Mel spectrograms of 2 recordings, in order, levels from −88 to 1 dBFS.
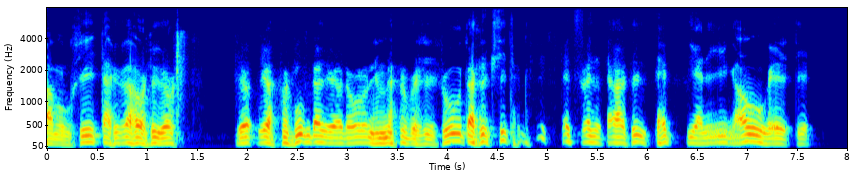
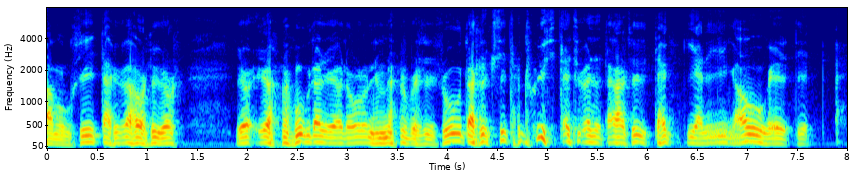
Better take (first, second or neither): second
